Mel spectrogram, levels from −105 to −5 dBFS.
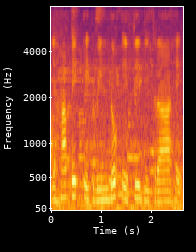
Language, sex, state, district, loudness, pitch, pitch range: Hindi, female, Maharashtra, Mumbai Suburban, -15 LUFS, 175 Hz, 150-195 Hz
